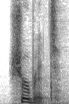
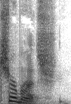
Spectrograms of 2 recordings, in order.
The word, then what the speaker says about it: sherbet: s h r b oh man it's sherbet sherit right yeah it's not sherbet no not sherbet it's sherit bit right uh and so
